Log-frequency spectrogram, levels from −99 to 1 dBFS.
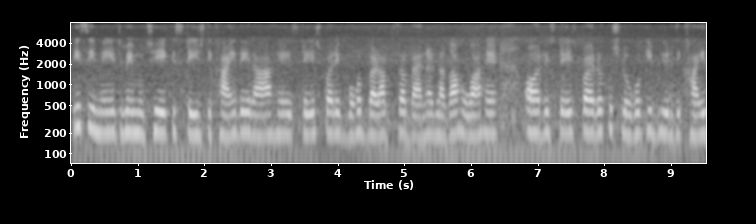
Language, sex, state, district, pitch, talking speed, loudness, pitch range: Hindi, female, Bihar, Bhagalpur, 195 Hz, 180 wpm, -17 LUFS, 190-205 Hz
